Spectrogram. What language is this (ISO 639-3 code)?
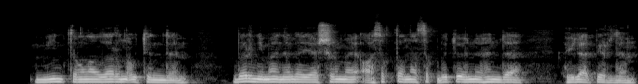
bak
